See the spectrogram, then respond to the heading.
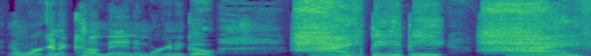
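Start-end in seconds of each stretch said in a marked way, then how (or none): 2.2-4.4 very high, gushing hello; excited greeting. Acted. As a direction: squeal hello to your dog after a long day. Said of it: "tone's gonna get really excited and high".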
